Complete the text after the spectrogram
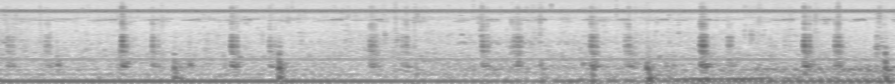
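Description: Rain falls steadily on trees outdoors.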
